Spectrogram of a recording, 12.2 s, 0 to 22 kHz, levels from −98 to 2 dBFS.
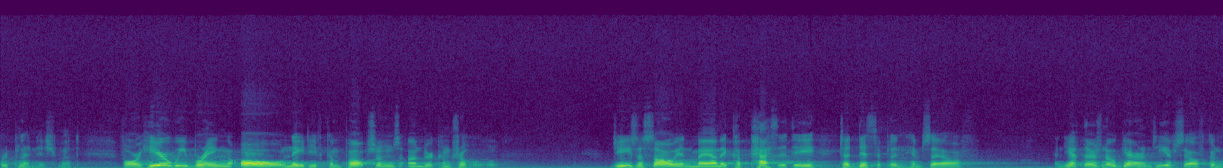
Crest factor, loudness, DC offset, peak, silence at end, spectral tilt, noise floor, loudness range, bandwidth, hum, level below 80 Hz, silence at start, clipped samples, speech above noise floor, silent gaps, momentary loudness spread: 18 dB; -24 LUFS; under 0.1%; -6 dBFS; 0 s; -8.5 dB/octave; -56 dBFS; 8 LU; 6.4 kHz; 60 Hz at -65 dBFS; -58 dBFS; 0 s; under 0.1%; 31 dB; none; 15 LU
